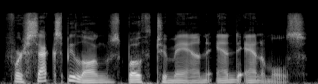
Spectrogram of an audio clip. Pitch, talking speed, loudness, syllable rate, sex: 100 Hz, 150 wpm, -19 LUFS, 3.7 syllables/s, male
